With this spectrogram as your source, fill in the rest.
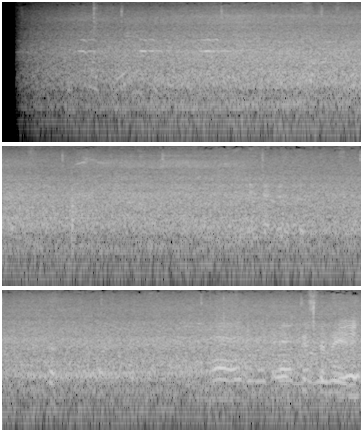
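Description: River water flows gently.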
